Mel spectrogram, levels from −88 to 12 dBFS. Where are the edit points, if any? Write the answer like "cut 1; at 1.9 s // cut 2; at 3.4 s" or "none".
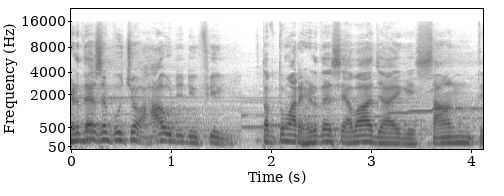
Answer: cut 1; at 1.7 s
